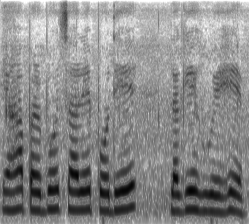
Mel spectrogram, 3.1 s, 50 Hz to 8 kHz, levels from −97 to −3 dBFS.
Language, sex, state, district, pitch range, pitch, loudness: Hindi, female, Arunachal Pradesh, Papum Pare, 225-245 Hz, 235 Hz, -13 LUFS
